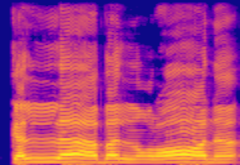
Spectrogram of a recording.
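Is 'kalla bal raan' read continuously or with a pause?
continuous. It runs on without a pause. The speaker calls it wrong. "ये तरीका भी गलत है।"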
